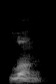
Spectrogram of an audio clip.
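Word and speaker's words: རླུང: modalities of energy, and energy is lung, pronounced lung in Tibetan, prana and lung, prana in Sanskrit, lung in Tibetan.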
